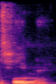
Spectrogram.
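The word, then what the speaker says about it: timē: to introduce you to are arte clayos and temi that's how you pronounce those things right and let's imagine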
